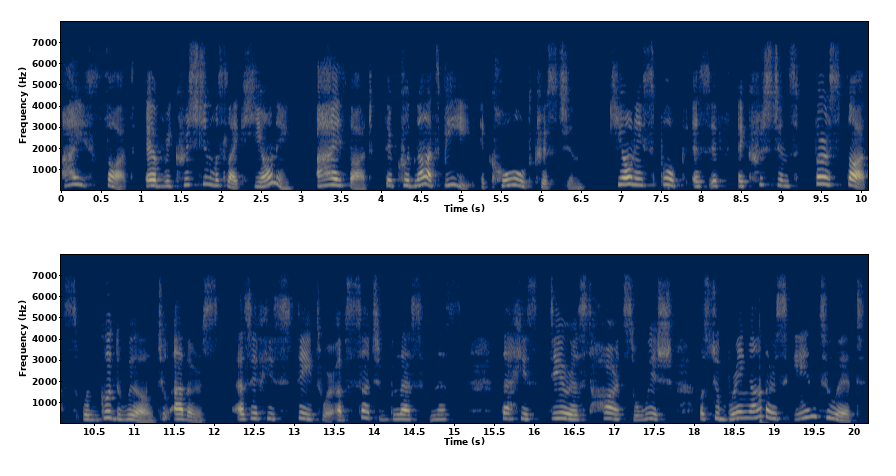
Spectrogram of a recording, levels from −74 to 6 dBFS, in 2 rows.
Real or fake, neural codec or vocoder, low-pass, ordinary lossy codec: real; none; 7.2 kHz; AAC, 48 kbps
